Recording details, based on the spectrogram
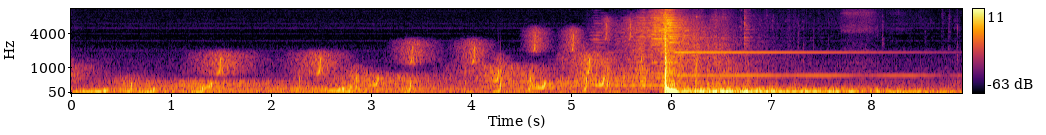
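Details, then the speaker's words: Simulated (replicated) recording of exploding head syndrome, a sleep disorder: rising electronic whooshes building to a sudden loud crack, then ringing tones. "is that what it sounds like is that what it really I have never I've heard of the syndrome before but I thought it would be like a gunshot that kind of sounded like an electronic beat"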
